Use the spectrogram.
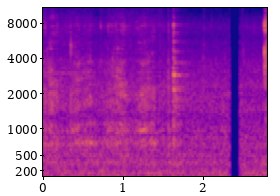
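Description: Potatoes stirred with malai cream in a pan, soft scraping and gentle sizzling close by, a few brief clicks near the end, broken by a short moment of silence.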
